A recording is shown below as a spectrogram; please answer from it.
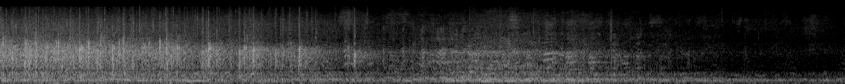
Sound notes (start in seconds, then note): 3.8 laughter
